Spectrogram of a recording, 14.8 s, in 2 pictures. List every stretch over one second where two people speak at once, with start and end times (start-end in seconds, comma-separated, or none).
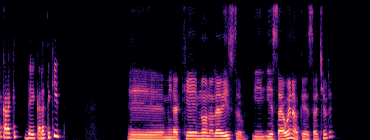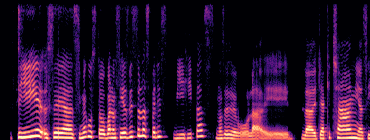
none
